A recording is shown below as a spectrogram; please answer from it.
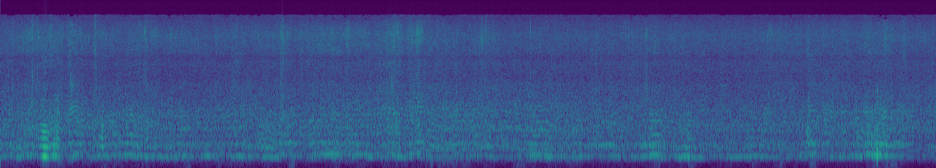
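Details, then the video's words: Steady communal buzzing of honey bees within the hive, a fairly even low hum with faint harmonic layers and only occasional small bursts of louder buzzing, quieter and calmer overall. "bees therapy hive natural buzzing sound"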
